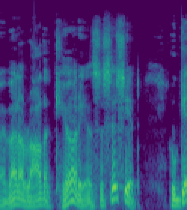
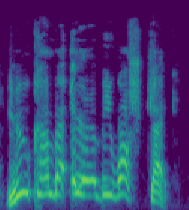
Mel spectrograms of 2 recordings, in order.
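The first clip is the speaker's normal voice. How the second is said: high, mock shout of a red-faced woman calling her boy; shouting mother; slower than usual. Mother scolding her little son, high shouting woman's voice. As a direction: call the runaway child back with a high scolding woman's voice. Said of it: "she shouted".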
